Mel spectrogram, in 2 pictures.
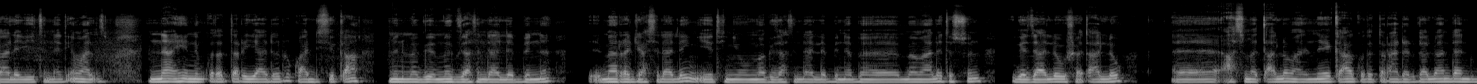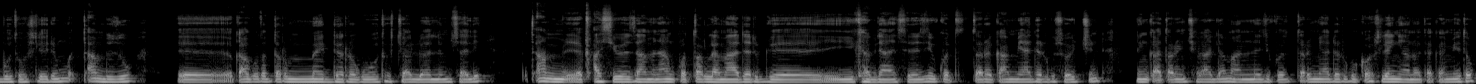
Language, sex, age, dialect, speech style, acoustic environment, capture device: Amharic, male, 18-24, Ethiopia - Gondar, excited; focused, nature, mobile / Linux / Chrome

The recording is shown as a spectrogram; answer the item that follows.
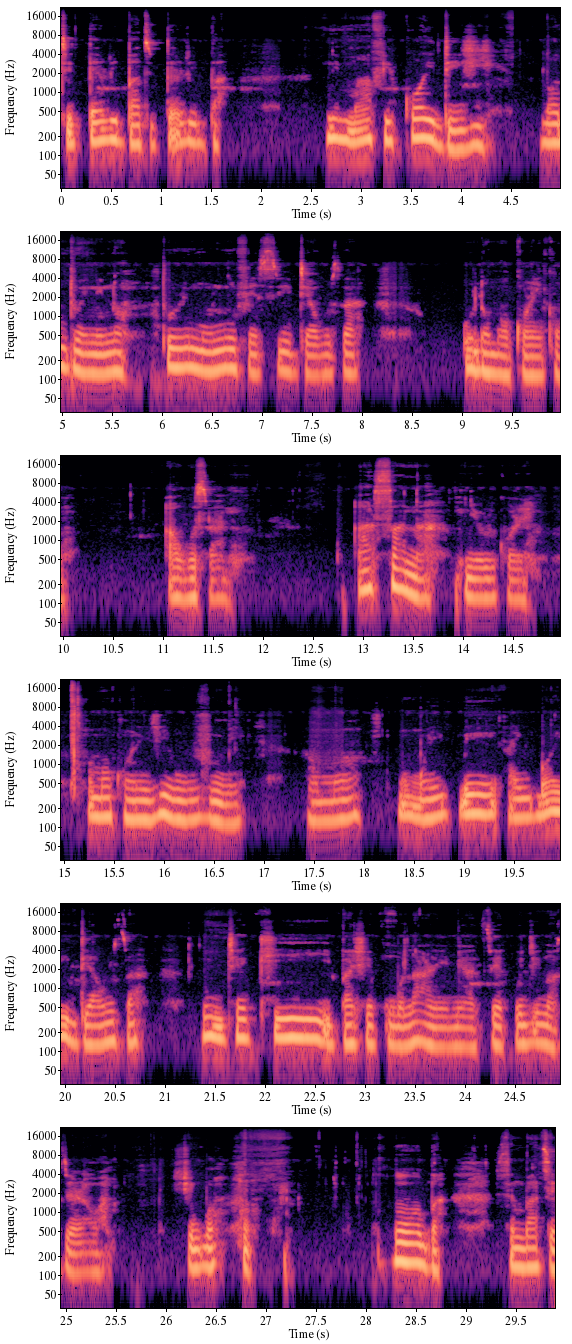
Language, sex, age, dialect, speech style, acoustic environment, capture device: Yoruba, female, 25-34, Nigeria - Ibadan, happy; relaxed; excited; focused, nature; silence; construction, mobile / Linux / Chrome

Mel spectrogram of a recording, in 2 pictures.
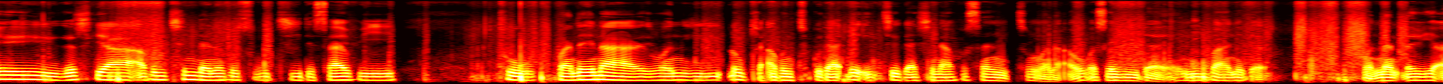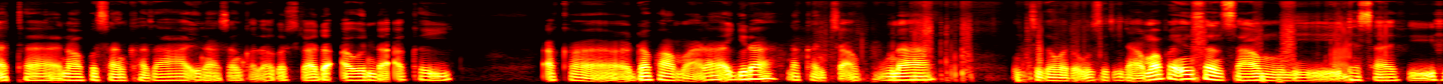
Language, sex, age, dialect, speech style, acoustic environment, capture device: Hausa, male, 25-34, Nigeria - Kano, happy, people talking, mobile / Linux / Chrome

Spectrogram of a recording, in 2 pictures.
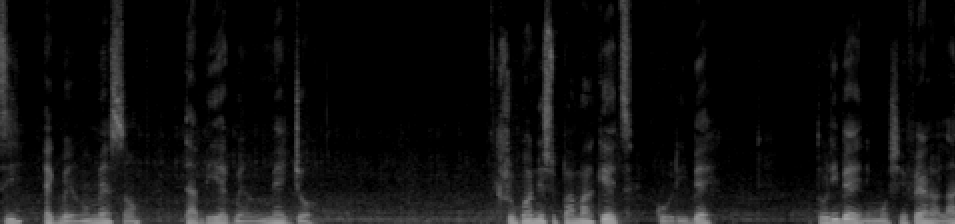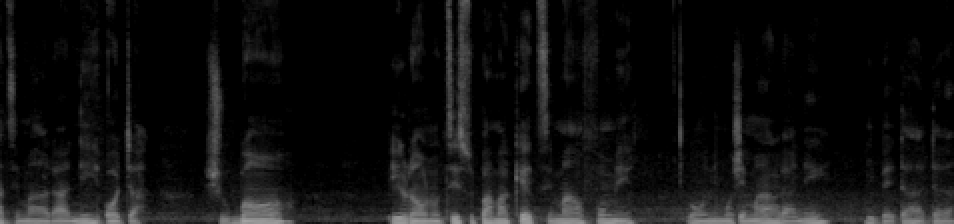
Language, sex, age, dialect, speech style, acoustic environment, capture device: Yoruba, male, 25-34, Nigeria - Nigerian Standard, relaxed; nervous; focused, appliances; silence, mobile / Linux / Chrome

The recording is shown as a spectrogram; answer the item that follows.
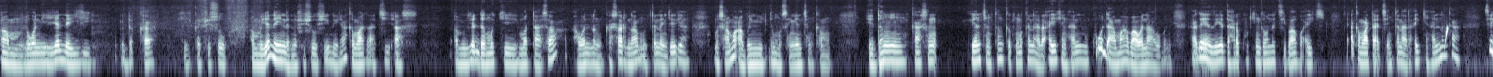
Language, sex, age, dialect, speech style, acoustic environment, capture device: Hausa, male, 25-34, Nigeria - Nigerian Standard, focused; happy; tired; relaxed, silence, mobile / Linux / Chrome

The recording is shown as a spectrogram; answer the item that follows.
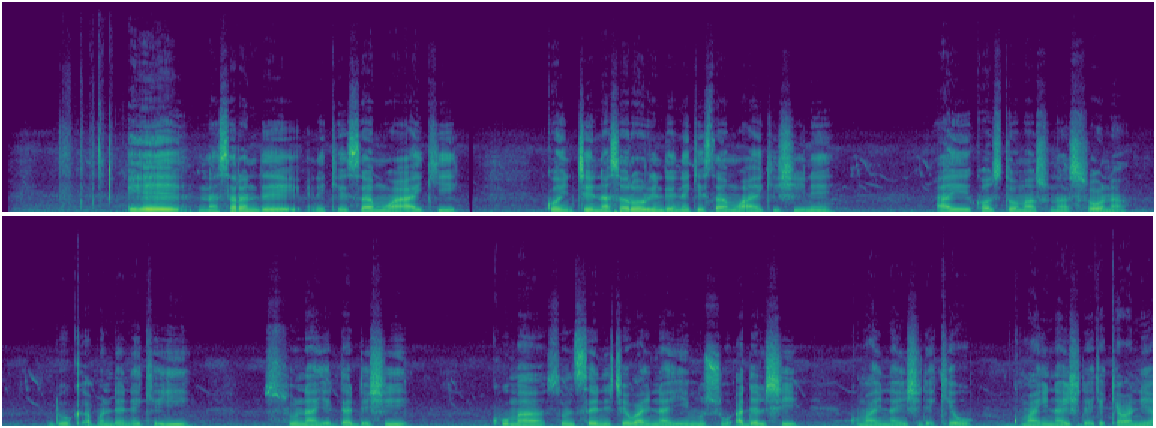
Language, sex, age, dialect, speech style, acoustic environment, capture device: Hausa, male, 18-24, Nigeria - Katsina, focused, nature, mobile / Linux / Chrome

